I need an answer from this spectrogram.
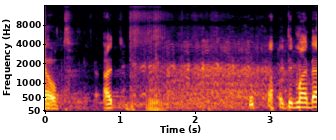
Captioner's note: laughter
